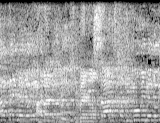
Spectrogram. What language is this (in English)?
Hebrew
